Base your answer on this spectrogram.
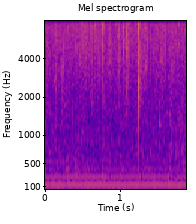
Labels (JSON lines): {"label": "biophony, midshipman", "recorder": "SoundTrap 500"}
